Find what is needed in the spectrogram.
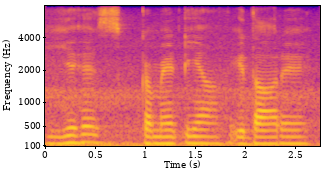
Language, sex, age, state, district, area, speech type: Urdu, male, 18-30, Delhi, Central Delhi, urban, spontaneous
